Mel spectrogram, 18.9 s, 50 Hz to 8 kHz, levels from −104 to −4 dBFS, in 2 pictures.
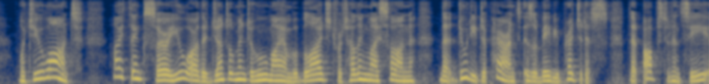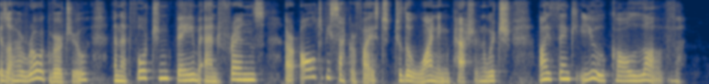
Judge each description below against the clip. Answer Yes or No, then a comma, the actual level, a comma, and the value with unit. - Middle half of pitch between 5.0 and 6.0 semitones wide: Yes, average, 5.3 semitones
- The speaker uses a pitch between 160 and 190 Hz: Yes, medium, 185 Hz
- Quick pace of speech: No, average, 175 wpm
